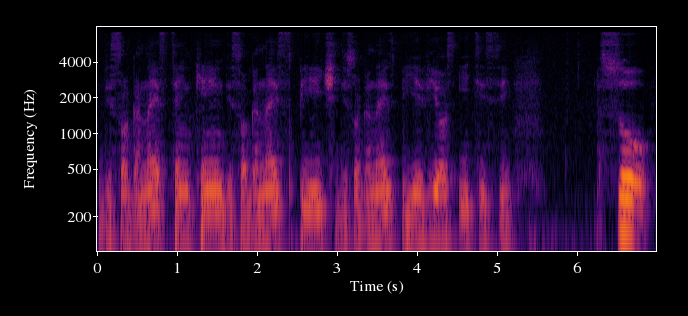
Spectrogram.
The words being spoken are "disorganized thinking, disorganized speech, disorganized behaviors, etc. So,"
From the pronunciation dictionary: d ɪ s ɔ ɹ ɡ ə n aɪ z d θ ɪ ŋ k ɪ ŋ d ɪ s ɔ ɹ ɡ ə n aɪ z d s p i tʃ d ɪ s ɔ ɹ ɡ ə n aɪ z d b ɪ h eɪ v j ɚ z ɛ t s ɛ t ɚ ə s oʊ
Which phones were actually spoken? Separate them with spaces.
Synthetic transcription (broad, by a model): d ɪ s ɔ ɡ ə n aɪ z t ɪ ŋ k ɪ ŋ d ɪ s ɔ ɡ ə n aɪ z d s p i tʃ d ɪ s ɔ ɡ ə n aɪ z b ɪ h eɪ v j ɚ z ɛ t i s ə s oʊ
